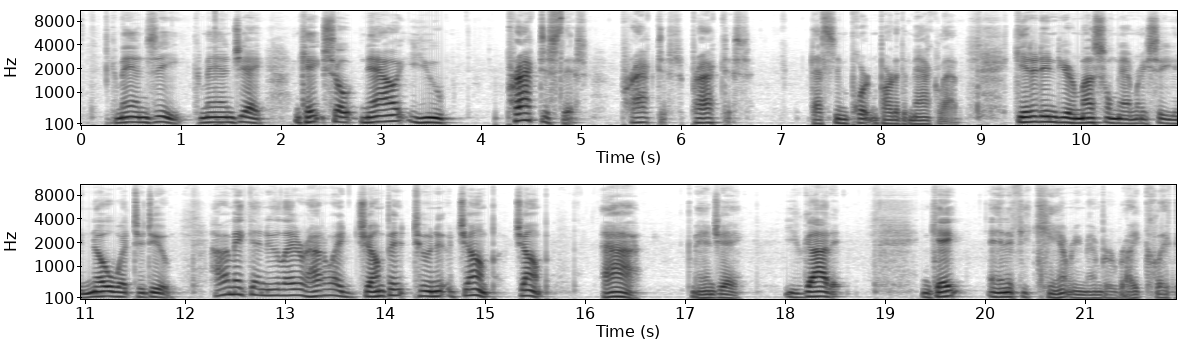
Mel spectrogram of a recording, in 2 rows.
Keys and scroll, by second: 0.3 super+z, 1.4 super+j.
